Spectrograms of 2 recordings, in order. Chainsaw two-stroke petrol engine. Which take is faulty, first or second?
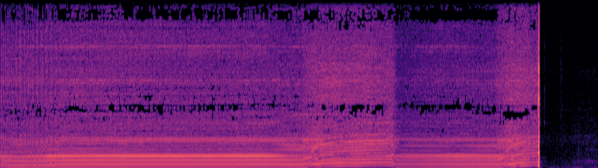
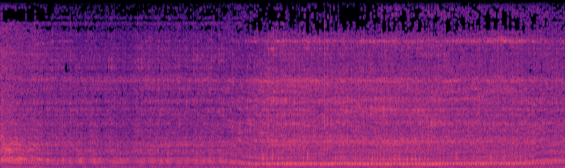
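first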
